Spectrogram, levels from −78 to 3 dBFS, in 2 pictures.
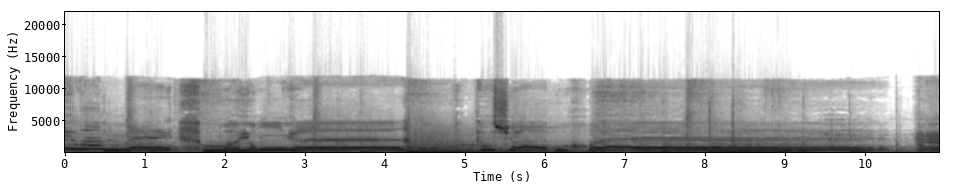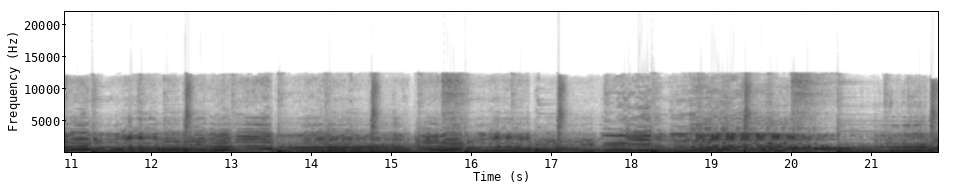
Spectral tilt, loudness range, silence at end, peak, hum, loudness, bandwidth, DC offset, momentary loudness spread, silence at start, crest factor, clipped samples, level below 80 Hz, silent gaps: -5.5 dB/octave; 4 LU; 0 s; 0 dBFS; none; -8 LUFS; 13 kHz; under 0.1%; 6 LU; 0 s; 8 dB; 1%; -18 dBFS; none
